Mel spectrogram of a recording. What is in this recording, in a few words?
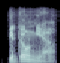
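"begonia", American English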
